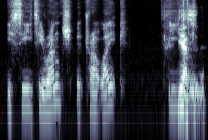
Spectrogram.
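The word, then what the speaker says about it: ECETI: I don't know if I'm going to pronounce this right. Isiti Ranch at Trout Lake. Yes, ETI. ESETI.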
